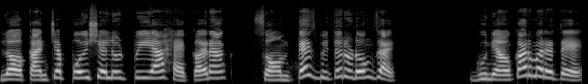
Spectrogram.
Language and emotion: Goan Konkani, angry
